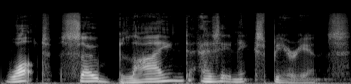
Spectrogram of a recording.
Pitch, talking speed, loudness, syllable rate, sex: 120 Hz, 85 wpm, -21 LUFS, 2.7 syllables/s, male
